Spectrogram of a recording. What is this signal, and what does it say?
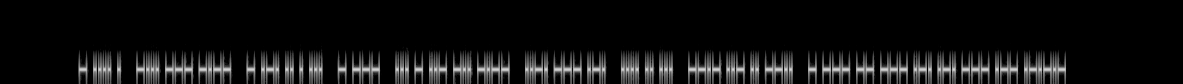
Morse code, heard as a keyed tone, about 50 wpm, 700 Hz. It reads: THE BOY TRIES TO STUDY FOR HIS QUIZ TOMORROW.
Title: Additional Easy Phrases 50wpm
